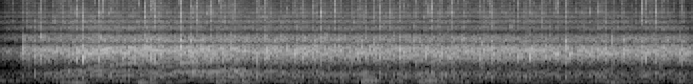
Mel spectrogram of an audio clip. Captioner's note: audience cheering and applauding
